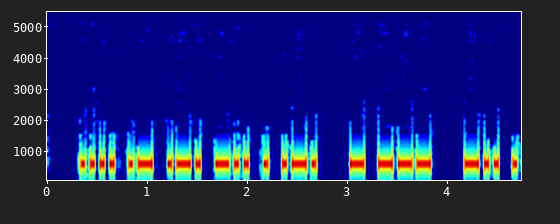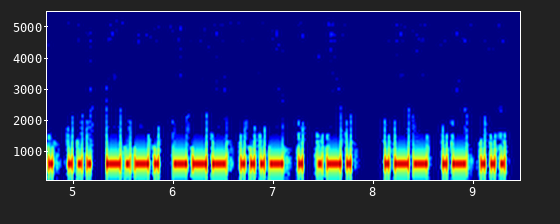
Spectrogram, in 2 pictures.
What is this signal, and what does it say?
Morse code, heard as a keyed tone, about 25 wpm, 600 Hz. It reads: HARDER TO DISCOVER WAS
